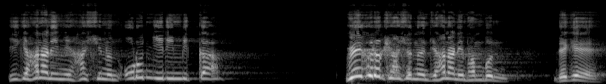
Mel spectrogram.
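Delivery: high, loud pleading protest; Job protesting. Retold or imitated. Preacher voicing Job's protest to God, loud high pleading. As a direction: demand an answer from God. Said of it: "항의하고 기도합니다".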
